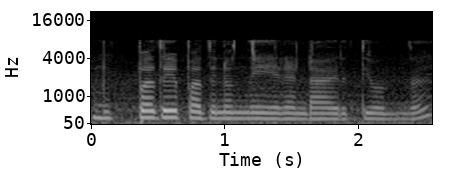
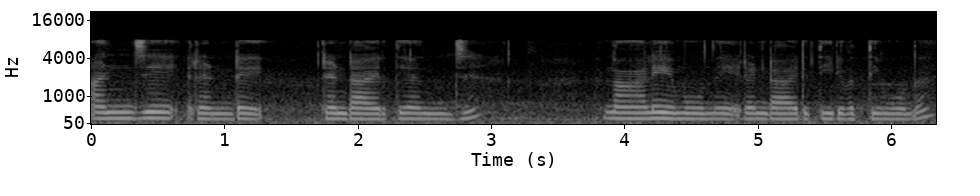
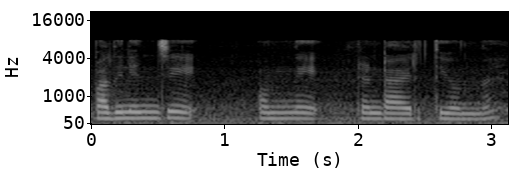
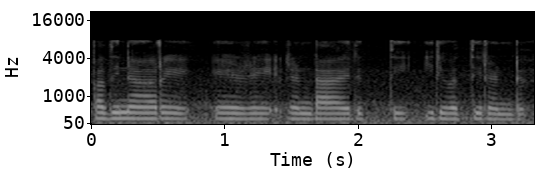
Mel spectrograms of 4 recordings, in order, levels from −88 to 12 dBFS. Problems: low volume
